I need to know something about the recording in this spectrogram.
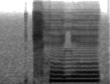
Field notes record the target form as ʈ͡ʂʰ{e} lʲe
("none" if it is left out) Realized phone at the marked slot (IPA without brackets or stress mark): e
